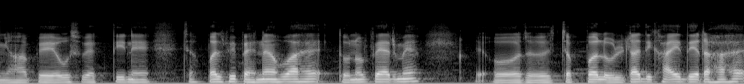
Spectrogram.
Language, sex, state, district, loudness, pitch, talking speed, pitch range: Hindi, male, Jharkhand, Deoghar, -16 LUFS, 115 Hz, 160 wpm, 105-120 Hz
